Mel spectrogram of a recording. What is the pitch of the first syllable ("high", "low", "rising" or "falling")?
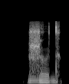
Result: low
